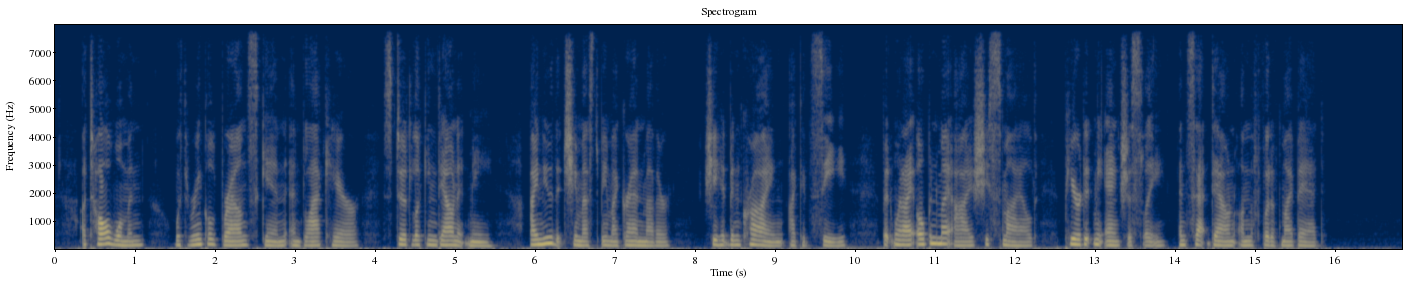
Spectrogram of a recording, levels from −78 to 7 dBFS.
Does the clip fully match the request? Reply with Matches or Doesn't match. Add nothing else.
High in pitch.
Doesn't match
